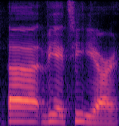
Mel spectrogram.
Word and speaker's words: Vater: But it's spelled the same? Vater, according to Kitten.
